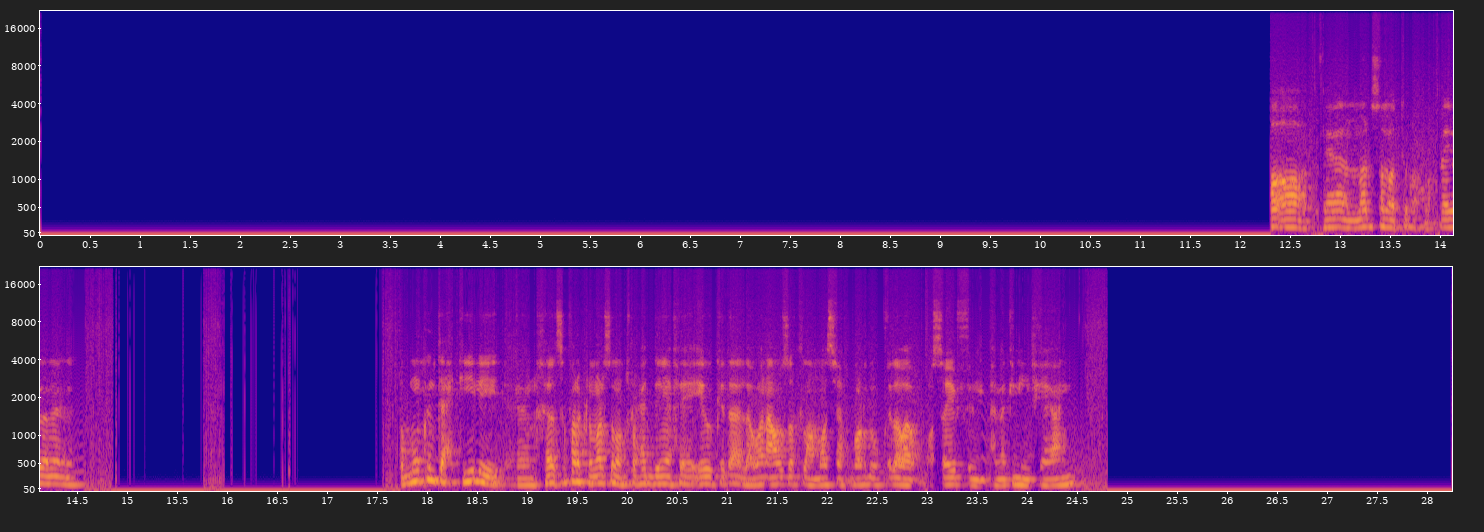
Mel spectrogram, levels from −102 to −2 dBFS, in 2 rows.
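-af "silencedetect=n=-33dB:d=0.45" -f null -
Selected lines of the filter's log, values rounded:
silence_start: 0.00
silence_end: 12.31 | silence_duration: 12.31
silence_start: 14.48
silence_end: 17.74 | silence_duration: 3.26
silence_start: 24.45
silence_end: 28.25 | silence_duration: 3.80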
